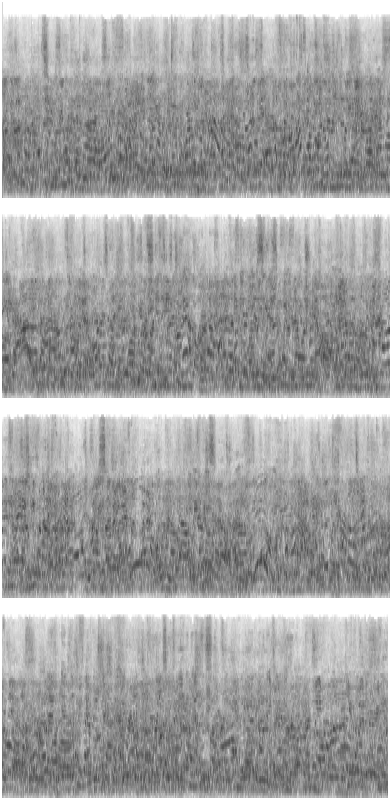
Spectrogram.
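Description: Chatter of many people talking at once: a steady hubbub of overlapping conversations in a lecture hall.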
